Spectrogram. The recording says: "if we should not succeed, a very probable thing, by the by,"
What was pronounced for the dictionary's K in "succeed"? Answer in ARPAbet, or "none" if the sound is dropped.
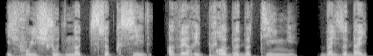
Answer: K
